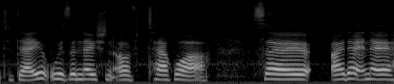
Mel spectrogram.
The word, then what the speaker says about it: terroir: So if you think about tearing paper, okay, so you say tear, can hear you, it's great, can hear you going tear, and then you just go wah, okay, you're doing the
